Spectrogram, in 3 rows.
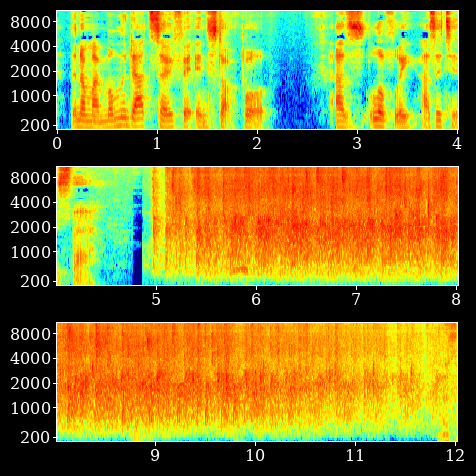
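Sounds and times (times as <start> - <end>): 
speech: 0.2 - 4.5, 11.9 - 12.0
applause sound effect: 4.9 - 12.0.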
